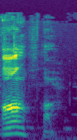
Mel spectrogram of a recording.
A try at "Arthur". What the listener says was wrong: Did you just leave the last R off? Are you rearranging these letters? Author. You got to put that U in there. Author. Arthur.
